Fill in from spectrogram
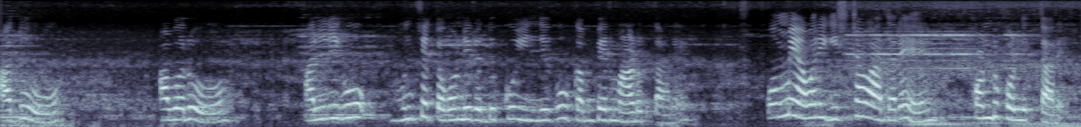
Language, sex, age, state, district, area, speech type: Kannada, female, 18-30, Karnataka, Kolar, rural, spontaneous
